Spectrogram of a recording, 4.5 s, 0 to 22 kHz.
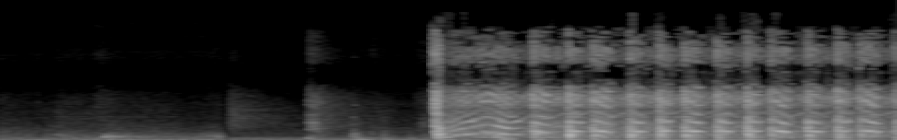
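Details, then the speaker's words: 1997 Jeep Grand Cherokee 4.0 inline six: starter spins the engine evenly at five or six beats a second but it never catches; crank no start, no spark at the ignition coil. "oh we got no spark this ignition coil right here is where i was just checking spark at from right here"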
